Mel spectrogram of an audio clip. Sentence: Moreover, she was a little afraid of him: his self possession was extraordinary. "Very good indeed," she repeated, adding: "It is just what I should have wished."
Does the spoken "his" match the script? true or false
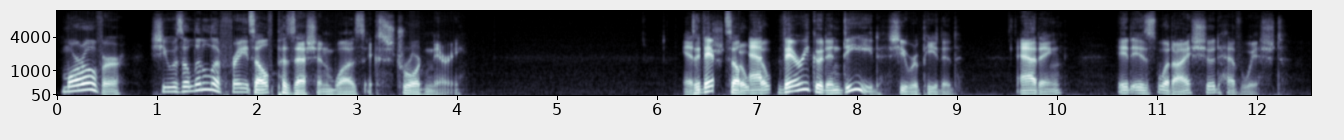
false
